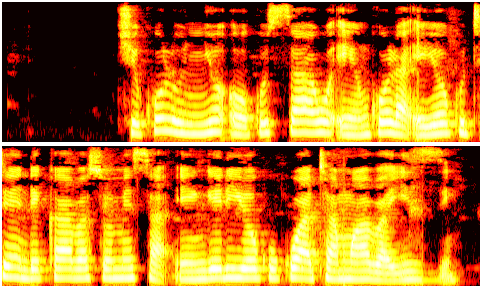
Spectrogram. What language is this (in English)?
Ganda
